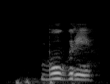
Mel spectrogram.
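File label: "бугри", Komi, female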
